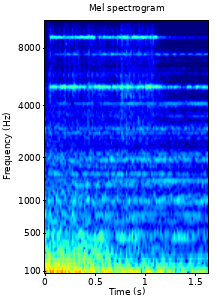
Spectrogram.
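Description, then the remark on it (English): An old-fashioned telephone bell rings for a second time, at 10:41 a.m., with a bright, metallic, steady jangle that holds for about a second before fading, over a low rumbling background with no one speaking. “But at 10:41 a.m., the phone rang for a second time.”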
